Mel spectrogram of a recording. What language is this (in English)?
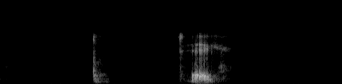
Dogri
